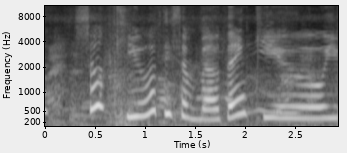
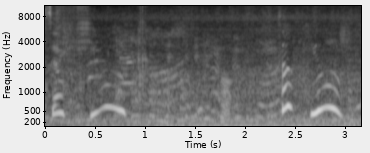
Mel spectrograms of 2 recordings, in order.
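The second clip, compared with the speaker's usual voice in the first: cooing; 3 semitones higher, 8 dB quieter than usual. Real, not acted. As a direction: coo over the little ones. Cooing over babies.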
